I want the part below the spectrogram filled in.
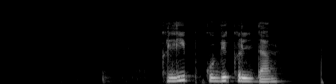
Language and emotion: Russian, neutral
